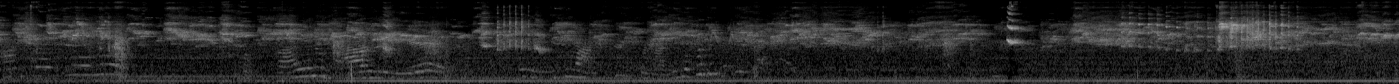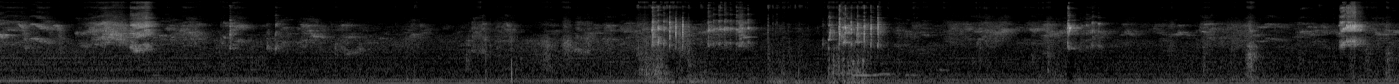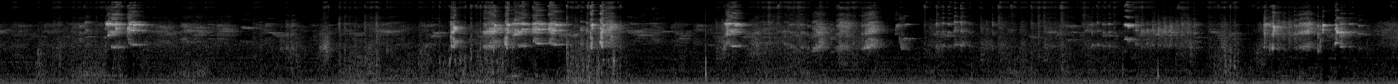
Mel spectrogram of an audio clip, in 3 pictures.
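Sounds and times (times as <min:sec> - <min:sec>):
parrots chirping and chattering: 0:00.0 - 0:41.9
wings fluttering: 0:18.6 - 0:23.5, 0:27.4 - 0:34.4, 0:35.1 - 0:41.4.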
